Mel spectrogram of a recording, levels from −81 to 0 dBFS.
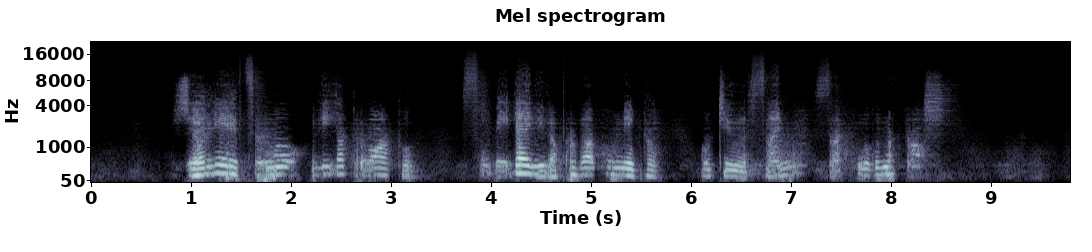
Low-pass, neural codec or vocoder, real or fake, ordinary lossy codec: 19.8 kHz; codec, 44.1 kHz, 0.9 kbps, DAC; fake; none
